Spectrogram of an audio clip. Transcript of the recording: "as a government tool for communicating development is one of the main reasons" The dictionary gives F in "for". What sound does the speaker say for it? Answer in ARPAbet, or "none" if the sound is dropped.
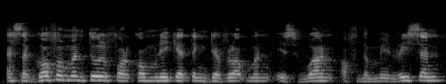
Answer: F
